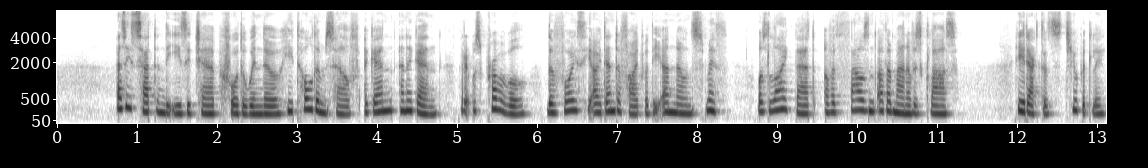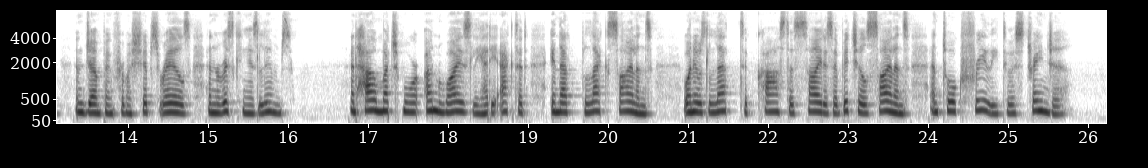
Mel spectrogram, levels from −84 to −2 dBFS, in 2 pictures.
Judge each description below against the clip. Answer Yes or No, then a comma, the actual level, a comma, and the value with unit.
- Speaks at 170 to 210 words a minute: Yes, average, 185 wpm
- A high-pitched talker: Yes, high, 200 Hz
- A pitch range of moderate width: Yes, average, 3.4 semitones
